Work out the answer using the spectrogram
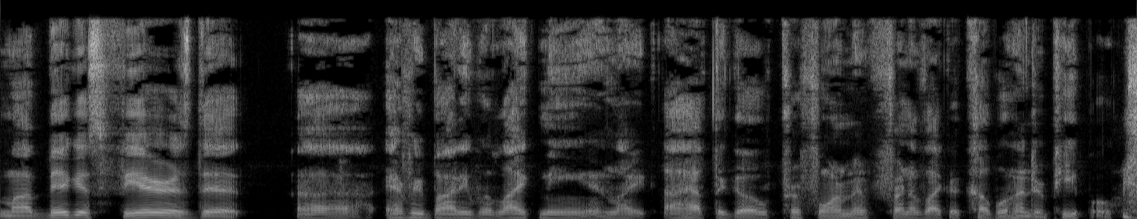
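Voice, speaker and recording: In a Midwestern US accent, a man speaks at a moderate pace with fairly low pitch and monotone, flat intonation, in a dry, close sound with no echo against a quiet background. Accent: US Midwest. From Springfield, Illinois. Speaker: stand-up comedian. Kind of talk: casual chat. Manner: monotone, chill.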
